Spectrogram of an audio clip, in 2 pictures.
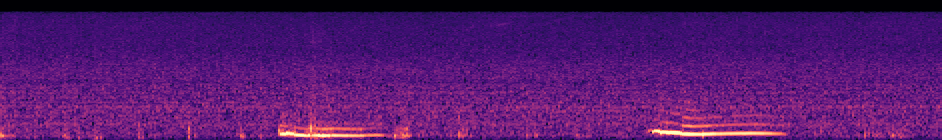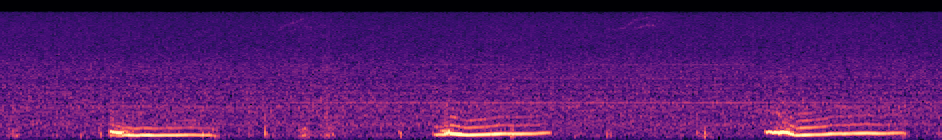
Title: My Cat Snoring at night haha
